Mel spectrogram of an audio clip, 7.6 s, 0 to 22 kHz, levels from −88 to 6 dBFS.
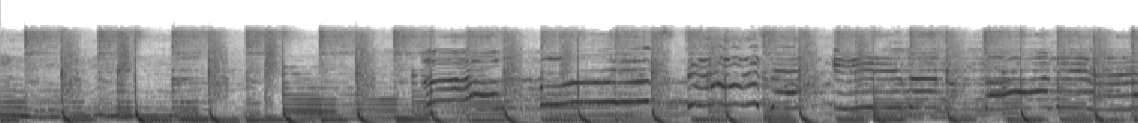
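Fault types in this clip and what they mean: gain pumping: The level is pulled down under each loud sound, throughout the clip. The swing is around 5 dB. Loud and soft parts sit close together. The likely cause is input gain set too high, with a fast limiter pulling it back.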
